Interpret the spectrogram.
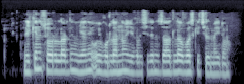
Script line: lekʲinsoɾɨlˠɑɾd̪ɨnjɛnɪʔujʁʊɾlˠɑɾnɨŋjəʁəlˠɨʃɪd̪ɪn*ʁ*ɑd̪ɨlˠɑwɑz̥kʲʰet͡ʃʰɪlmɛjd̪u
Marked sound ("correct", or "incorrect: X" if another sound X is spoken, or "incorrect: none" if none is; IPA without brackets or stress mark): incorrect: z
